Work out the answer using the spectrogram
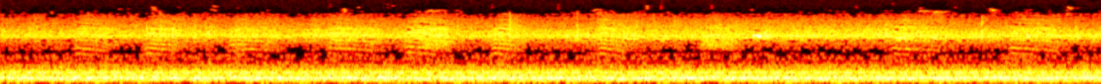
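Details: A constant broadband hiss with a steady low hum throughout, and no animal sound.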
